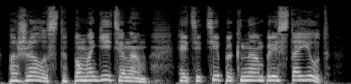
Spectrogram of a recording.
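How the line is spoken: Sudden shout. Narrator (Russian): Внезапно Тамоа закричала двум студентам

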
